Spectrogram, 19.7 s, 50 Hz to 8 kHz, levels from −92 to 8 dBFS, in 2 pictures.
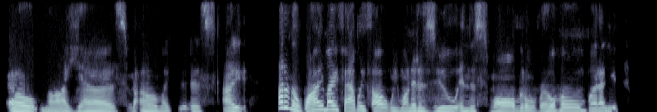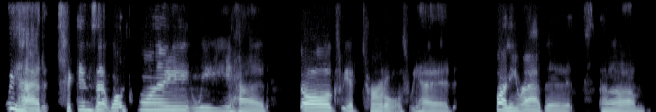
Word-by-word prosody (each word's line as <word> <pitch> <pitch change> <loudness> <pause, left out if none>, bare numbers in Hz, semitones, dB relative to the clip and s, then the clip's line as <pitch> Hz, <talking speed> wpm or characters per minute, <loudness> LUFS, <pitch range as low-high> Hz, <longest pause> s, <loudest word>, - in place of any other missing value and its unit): Oh 185 -7 +6
my, 150 0 -1
yes, 160 -1 +1
m 185 -3 -7
oh 175 -3 0
my 150 -2 -6
goodness. 165 -1 -8
I 210 +1 +1 0.5
I 400 - +9
don't 410 -4 +4
know 205 -9 +6
why 240 - +5
my 280 0 +4
family 230 +3 +1
thought 225 0 +2
we 190 +1 -4
wanted 190 +2 0
a 180 - 0
zoo 200 +9 -1
in 185 -3 -2
this 170 -2 -3
small 195 +5 +3
little 180 -4 -2
row 155 +8 0
home, 220 0 -1
but 175 -1 -1
I 185 - +1
mean, 205 0 -5 0.7
we 365 -4 +3
had 170 - +3 0.3
chickens 240 +3 -2
at 240 -4 +2
one 235 +2 0 0.2
point, 245 -3 0
we 190 -7 -6
had 150 -1 -4 0.5
dogs, 220 -4 +5
we 185 - -8
had 145 -2 -5 0.2
turtles, 150 -4 -4
we 165 -3 -15
had 145 -3 -6 0.7
bunny 215 -8 +4
rabbits, 145 -2 -3 0.4
um, 155 -3 -4
180 Hz, 135 wpm, -20 LUFS, 155-220 Hz, 0.7 s, I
